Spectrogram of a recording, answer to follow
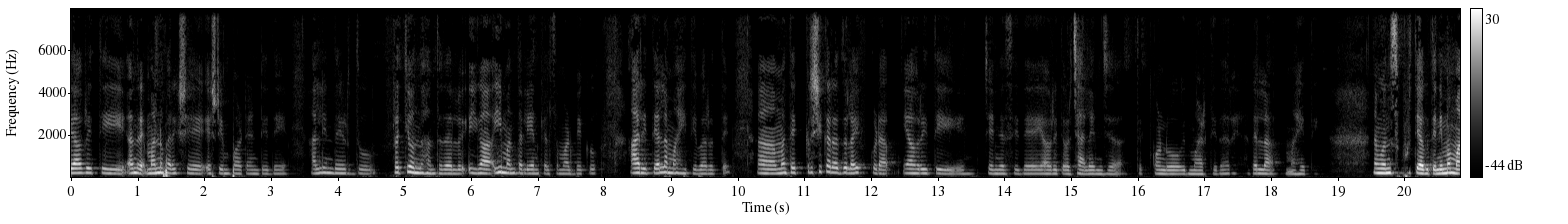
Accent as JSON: {"language": "Kannada", "town": "Mangaluru", "region": "Karnataka", "country": "India", "tie": "born or raised there", "moved": "as an adult", "lives_now": "Hassan, India", "said": "ನಮ್ದು ಹುಟ್ಟೂರು ಮಂಗಳೂರು. ಮಂಗಳೂರಲ್ಲಿ 5 ವರ್ಷ ಇದ್ವಿ ನಾವು ಮದುವೆ ಆದ ನಂತರ. ನಂತರ ಇಲ್ಲಿ ಡಿವೈಡ್ ಆದ್ಮೇಲೆ ನಾವು ಇಲ್ಲಿಗೆ ಬಂದು ಈಗ ಕೃಷಿ ಮಾಡ್ತಿದ್ವಿ."}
